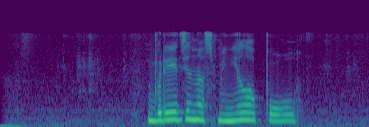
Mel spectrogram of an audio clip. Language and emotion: Russian, neutral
